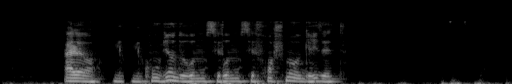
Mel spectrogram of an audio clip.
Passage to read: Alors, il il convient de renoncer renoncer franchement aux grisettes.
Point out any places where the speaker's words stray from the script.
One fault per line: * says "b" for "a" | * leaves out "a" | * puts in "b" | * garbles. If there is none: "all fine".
all fine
